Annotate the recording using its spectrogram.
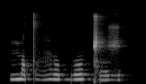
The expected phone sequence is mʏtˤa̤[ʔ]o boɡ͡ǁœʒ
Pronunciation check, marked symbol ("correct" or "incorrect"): incorrect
